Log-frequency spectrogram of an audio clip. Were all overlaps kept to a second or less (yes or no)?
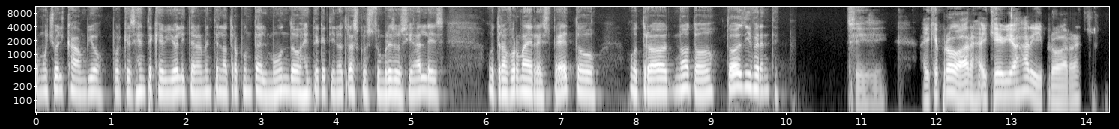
yes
